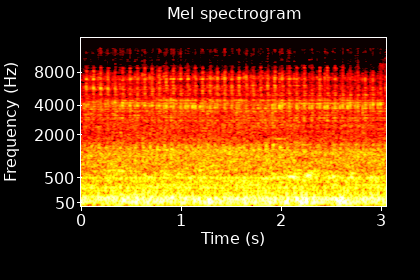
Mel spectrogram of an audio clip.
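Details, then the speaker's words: Lexi scooter with a 60 mm big-bore piston fitted at another shop, idling with a rough, rapid low knock resembling crank noise; on teardown a broken cam bearing, sealant in the water passage and thin oil on the head were found; bearing replaced. "อันนี้ผมไม่รู้ว่าทำที่ไหนมานะครับก็มีเสียงเหมือนอาการข้อเหวี่ยงดังนะครับแต่จริงๆแล้วไม่ใช่อาการเสียงของข้อเหวี่ยงนะครับผมก็ทำการรื้อนะครับสันนิษฐานไว้เบื้องต้นคือลูกปืนแคมแตกนะครับ"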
